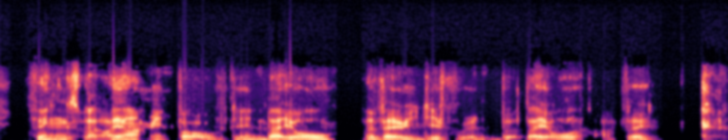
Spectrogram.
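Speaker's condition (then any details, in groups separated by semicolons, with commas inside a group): Cerebral palsy; intrathecal baclofen pump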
